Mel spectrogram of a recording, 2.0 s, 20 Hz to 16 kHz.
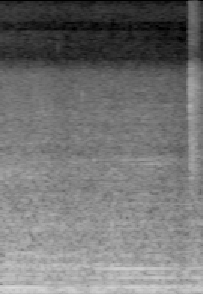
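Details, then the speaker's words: Gree 36000 BTU air conditioner after an E6 error, fixed by cleaning carbon deposits off the outdoor-to-indoor supply connection: low, even hum with no knocks, rattles or squeals; running normally. "Right, okay, work பண்ணுது, எந்த விதமான பிரச்சனையும் இல்லை."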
